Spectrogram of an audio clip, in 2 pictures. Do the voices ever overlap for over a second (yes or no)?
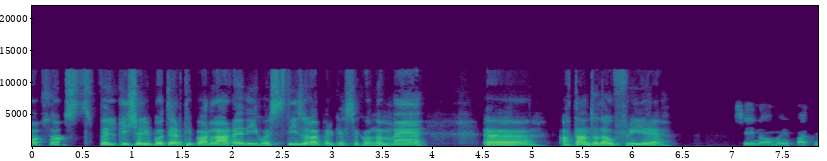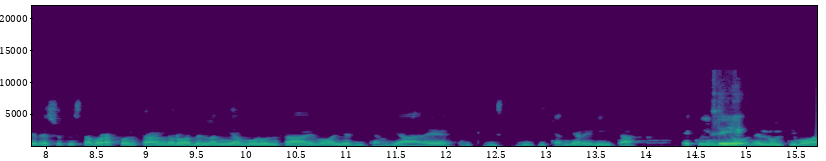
no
